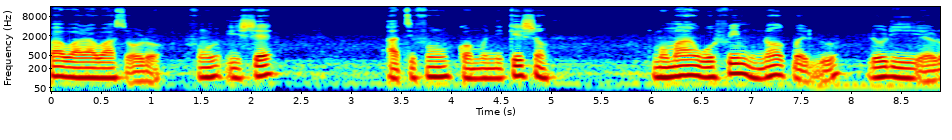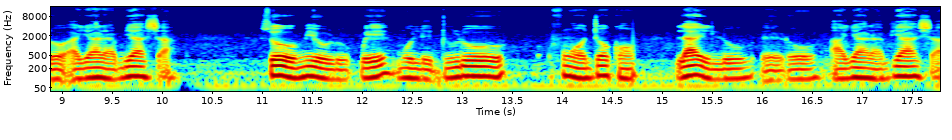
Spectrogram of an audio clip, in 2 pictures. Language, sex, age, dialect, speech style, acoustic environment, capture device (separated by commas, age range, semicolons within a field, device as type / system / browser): Yoruba, male, 25-34, Nigeria - Nigerian Standard, nervous; focused; anxious; relaxed, nature; appliances; people talking, mobile / Linux / Chrome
